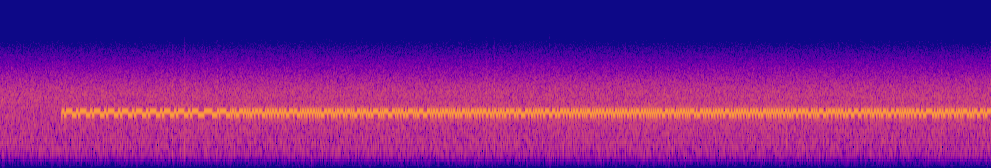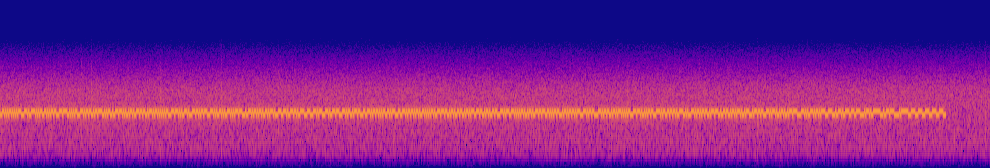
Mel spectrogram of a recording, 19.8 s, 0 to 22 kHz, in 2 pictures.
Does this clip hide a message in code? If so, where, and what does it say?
Yes: NAVTEX (SITOR-B), 100 baud, 170 Hz shift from 0.6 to 19.4 s, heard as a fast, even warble, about 1500 Hz centre. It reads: EC9YQD BK6 DBCHK 783P74 W8N ETFVQM 9UW EXVE G2 IY QGY AEX LO ZX GZ3 0F70 6CF1 GSO2X15 KBKBMT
